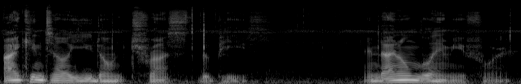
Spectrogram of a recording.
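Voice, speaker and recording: A man performs a brooding vampire in an intimate audio roleplay. His voice sits extremely low, with a heavy gravelly creak. He speaks slowly and formally, like a cursed creature full of regret, over faint background noise. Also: expressive, a little mellow, heavily acted. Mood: gentle, reassuring. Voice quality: very deep, gravelly. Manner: slow, deliberate, formal phrasing. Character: remorseful adult male vampire, brooding and tormented by his curse. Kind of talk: ASMR roleplay acting, intimate monologue.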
